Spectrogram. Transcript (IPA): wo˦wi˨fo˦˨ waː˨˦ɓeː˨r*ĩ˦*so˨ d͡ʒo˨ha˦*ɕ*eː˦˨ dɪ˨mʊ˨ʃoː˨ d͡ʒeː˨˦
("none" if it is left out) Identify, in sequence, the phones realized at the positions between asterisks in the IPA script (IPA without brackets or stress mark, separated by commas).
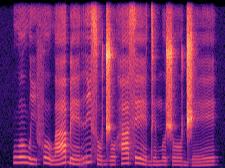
i˦, s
